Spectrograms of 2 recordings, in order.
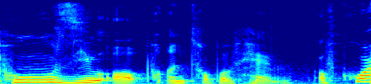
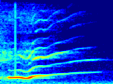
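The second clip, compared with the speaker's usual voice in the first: shrieking laugh; 10 dB louder than usual. Real, not acted. Bursts out laughing.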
